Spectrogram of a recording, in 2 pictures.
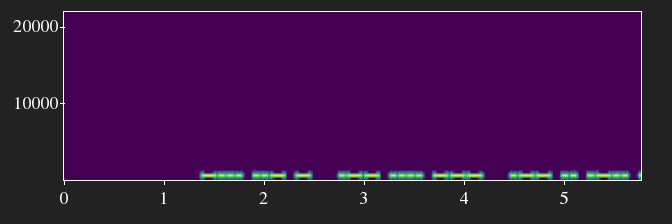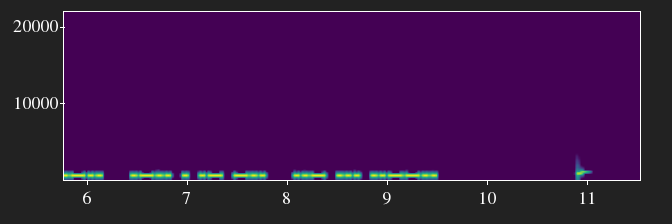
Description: Morse code, heard as a keyed tone, about 28 wpm, 700 Hz. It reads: BUT WHO WILL LEAD US?
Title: Sentences from Top 1000 Words - Review Part 2 - 28wpm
